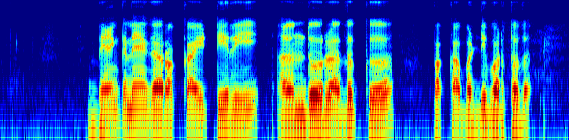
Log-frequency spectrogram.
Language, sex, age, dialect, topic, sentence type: Kannada, male, 18-24, Northeastern, banking, statement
